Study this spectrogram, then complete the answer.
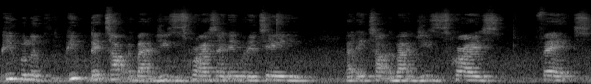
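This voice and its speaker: There is noticeable background noise and audible room echo as a woman speaks at a medium pitch and a moderate pace. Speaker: spiritual livestreamer. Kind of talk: casual livestream monologue. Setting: livestream.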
